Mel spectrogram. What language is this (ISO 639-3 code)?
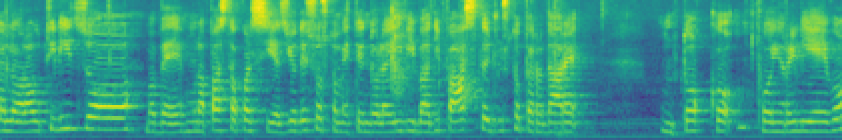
ita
